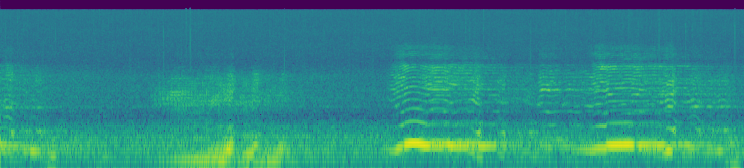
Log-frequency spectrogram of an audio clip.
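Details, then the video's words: Humpback whale song underwater, opening with soft low grumbles, then two loud moaning phrases that start with a sweeping rise and hold a low wavering tone. "Listen to Songs Of The Humpback Whale"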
